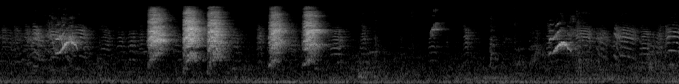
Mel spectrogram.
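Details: Monk Parakeet chick, aqua pallid colour, hand-tame, 22 May 2022: a run of four loud grating squawks in quick pairs, framed by softer, rising chattering notes.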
